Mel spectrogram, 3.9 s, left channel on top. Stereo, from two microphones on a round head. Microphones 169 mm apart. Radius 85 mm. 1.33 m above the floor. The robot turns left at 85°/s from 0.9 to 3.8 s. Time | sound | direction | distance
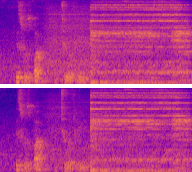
0.3 | a man speaking | 65° right (ahead or behind) | 1.0 m
1.8 | a fire alarm | 115° right | 1.8 m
